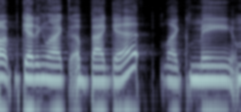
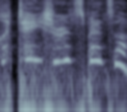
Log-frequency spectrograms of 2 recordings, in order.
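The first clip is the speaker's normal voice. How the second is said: put-on frantic voice, higher; 3 dB quieter than usual. Retelling a teacher catching students parked out front: imitating a teacher losing her mind. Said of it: "just losing her mind".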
